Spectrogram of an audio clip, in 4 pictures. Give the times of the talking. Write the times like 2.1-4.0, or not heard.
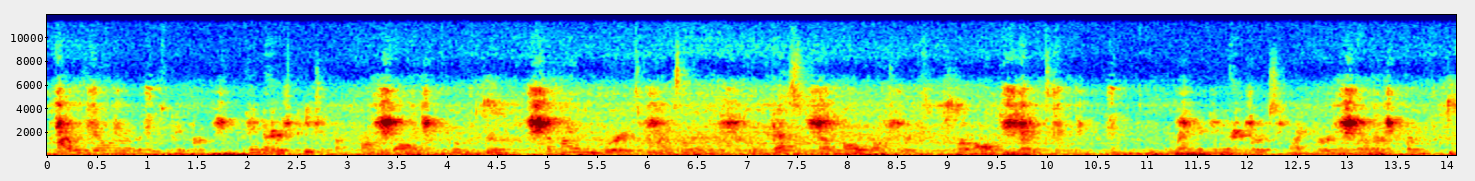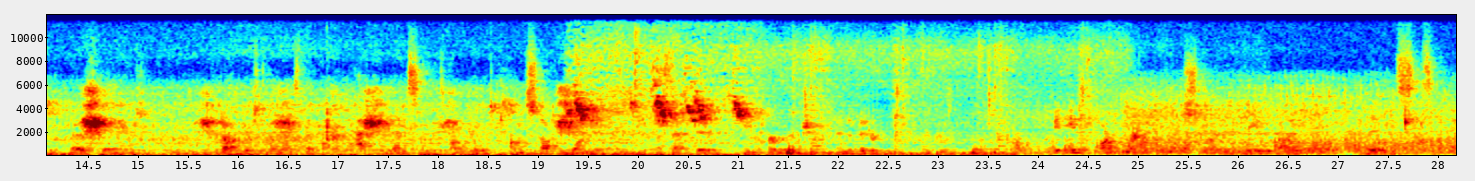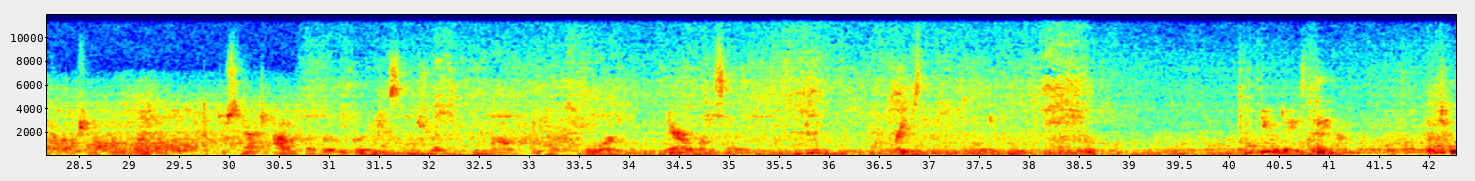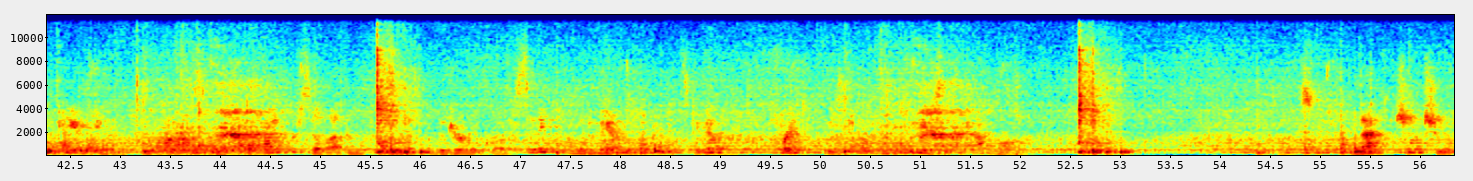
0.0-10.2, 11.2-15.1, 15.8-22.5, 24.1-38.1, 40.1-52.1, 54.5-56.3.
